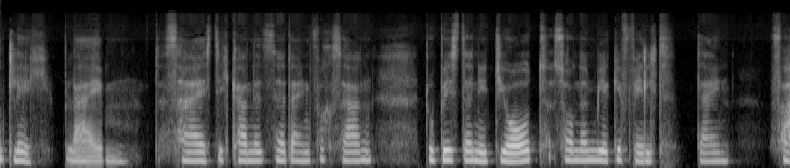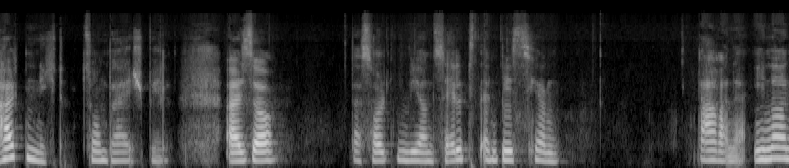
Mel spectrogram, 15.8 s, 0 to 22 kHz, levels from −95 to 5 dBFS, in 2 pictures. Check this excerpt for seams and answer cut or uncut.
cut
